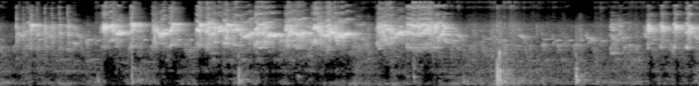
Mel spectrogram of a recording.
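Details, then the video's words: African lovebirds at a breeding colony: overlapping high squeaks and buzzy chirps in an uneven stream, with a sharp lower click near the fourth second. "Lovebird Singing & Chirping Sounds"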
